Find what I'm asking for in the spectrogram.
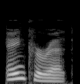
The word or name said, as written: anchoret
